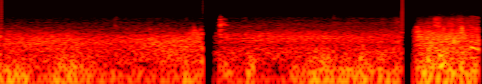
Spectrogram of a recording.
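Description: Steady offshore wind blowing across an open beach, a broad low roar buffeting the microphone continuously with two brief dropouts, no voices.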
